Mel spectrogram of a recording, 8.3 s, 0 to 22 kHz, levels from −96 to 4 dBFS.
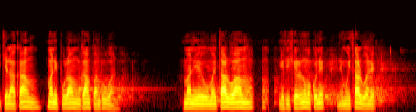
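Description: From 1.35 s to the end, a second device in the same room is on the call and playing back what this microphone sends. The microphone picks that playback up again, and the local echo canceller cannot remove sound it did not play itself. This is feedback echo between two devices: each stretch of speech returns roughly a fifth of a second later, peaking about 16 dB below the speech, thinner and more ringing than the original. It keeps coming round for the rest of the clip.

At 5.03 s the incoming packets stall, likely because they were held up in transit and the jitter buffer ran dry. This is a call audio freeze. For 210 ms the receiver extends the last sound as a decaying buzz or hiss, with the final 60 ms dropping to silence. The speech then resumes exactly where it stopped, so nothing is lost, but everything after this point is delayed by 210 ms.

At 5.36 s a burst of packet loss follows. 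About 120 ms of audio never arrives in time. The receiver covers the gap by stretching and fading the preceding sound, going silent for the last 60 ms, then jumps ahead. The 120 ms of speech in between is simply missing, leaving a skip in the speech after 5.50 s. Throughout, the Opus call path limits the audio to 8 kHz, which is expected for the codec.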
